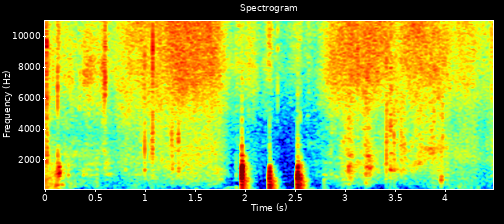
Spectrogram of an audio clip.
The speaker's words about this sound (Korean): 호랑이는 엄마 옷을 입고 오누이 집으로 와서 문을 두드렸어.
